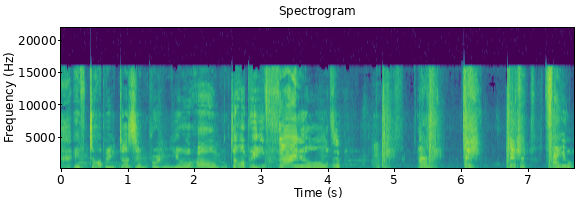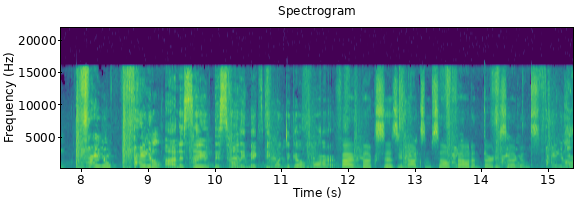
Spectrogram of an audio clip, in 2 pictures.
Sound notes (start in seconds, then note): 4.8 head thudding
